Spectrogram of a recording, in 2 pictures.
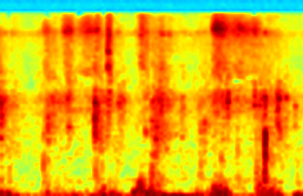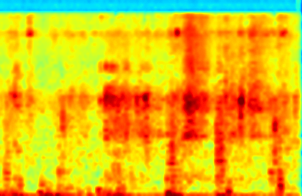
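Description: Footsteps on a cobblestone street at walking pace, a sharp knock roughly every half second over a low steady rumble.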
